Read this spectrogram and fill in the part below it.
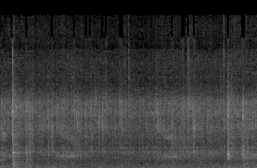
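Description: Prawns fry with curry leaves and chili powder in a pan, a Malabar-style nadan dish, producing a continuous bright hiss close by with a few scattered spits and pops.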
